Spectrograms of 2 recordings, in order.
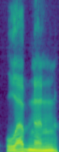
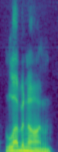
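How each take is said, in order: First: It uses the local pronunciation of the name. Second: It uses the standard pronunciation of the name. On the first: This is how people there say it. The speaker calls it right. "we say Lebanon" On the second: This is how outsiders say it. The speaker calls it wrong. "not Lebanon"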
